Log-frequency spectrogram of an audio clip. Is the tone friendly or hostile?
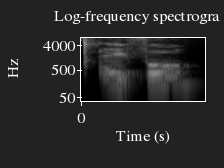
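hostile. It sounds hostile and confrontational. It is a disrespectful insult. "then you're like, hey, whoa, whoa, hold up"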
